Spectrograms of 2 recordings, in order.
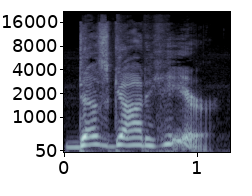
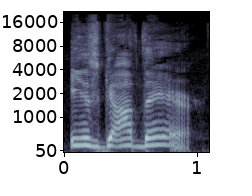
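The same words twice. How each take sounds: First: "Does God hear?" high and drawn out slowly; slow plea. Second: "Is God there?" lifted high as a question; rising plea. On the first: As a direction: ask it as a doubting people, slowly. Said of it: "They asked". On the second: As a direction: voice the people's doubt lightly. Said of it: "the Israelites were asking". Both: Retold or imitated.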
